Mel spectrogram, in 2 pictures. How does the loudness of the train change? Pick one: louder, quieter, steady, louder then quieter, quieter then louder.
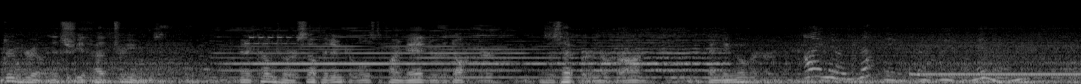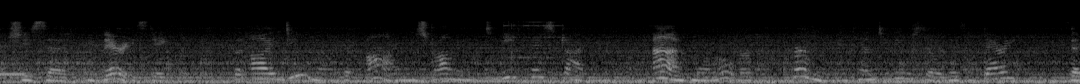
steady.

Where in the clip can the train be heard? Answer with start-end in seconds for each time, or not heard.
0.0-21.5.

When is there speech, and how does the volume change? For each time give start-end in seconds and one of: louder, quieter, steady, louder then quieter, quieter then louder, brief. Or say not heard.
0.0-1.8 brief
2.4-21.5 steady.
